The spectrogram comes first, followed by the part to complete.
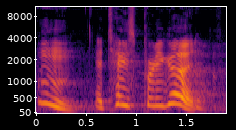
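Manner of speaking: words pushed through full mouth. Retelling answering a woman who pumped soap into their mouth, imitating a mouthful. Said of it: "with a mouthful of soap".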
